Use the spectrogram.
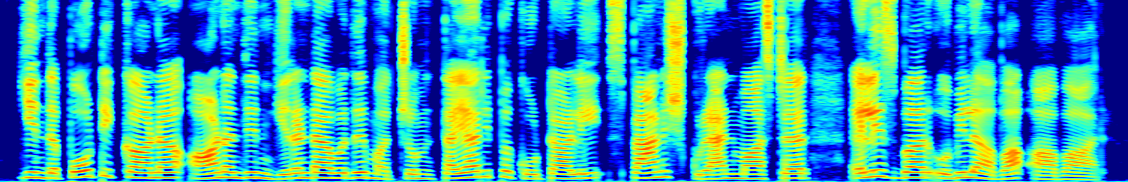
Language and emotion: Tamil, neutral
